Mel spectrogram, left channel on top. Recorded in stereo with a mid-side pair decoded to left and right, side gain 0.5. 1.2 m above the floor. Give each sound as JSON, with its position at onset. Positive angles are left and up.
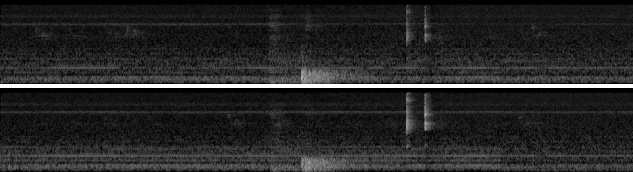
{"t": 2.7, "sound": "writing", "azimuth_deg": 70, "distance_m": 4.5}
